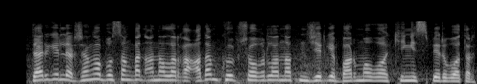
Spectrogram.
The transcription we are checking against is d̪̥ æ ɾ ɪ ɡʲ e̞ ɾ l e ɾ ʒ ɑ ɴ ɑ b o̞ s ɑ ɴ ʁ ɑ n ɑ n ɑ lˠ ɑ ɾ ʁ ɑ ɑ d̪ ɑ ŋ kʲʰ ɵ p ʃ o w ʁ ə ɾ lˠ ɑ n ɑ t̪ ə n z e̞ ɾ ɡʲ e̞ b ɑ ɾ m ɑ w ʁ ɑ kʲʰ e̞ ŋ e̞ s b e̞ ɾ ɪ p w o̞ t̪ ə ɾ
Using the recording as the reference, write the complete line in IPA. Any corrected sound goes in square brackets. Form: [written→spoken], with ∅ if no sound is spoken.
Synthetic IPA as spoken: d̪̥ æ ɾ ɪ ɡʲ e̞ ɾ l e ɾ ʒ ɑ ɴ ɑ b o̞ s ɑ ɴ ʁ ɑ n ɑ n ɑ lˠ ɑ ɾ ʁ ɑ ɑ d̪ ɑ [ŋ→m] kʲʰ ɵ p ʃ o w ʁ ə ɾ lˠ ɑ n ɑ t̪ ə n [z→ʒ] e̞ ɾ ɡʲ e̞ b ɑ ɾ m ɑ w ʁ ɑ kʲʰ e̞ ŋ e̞ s b e̞ ɾ ɪ p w o̞ t̪ ə ɾ

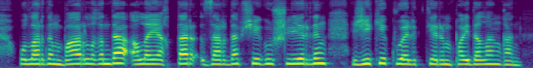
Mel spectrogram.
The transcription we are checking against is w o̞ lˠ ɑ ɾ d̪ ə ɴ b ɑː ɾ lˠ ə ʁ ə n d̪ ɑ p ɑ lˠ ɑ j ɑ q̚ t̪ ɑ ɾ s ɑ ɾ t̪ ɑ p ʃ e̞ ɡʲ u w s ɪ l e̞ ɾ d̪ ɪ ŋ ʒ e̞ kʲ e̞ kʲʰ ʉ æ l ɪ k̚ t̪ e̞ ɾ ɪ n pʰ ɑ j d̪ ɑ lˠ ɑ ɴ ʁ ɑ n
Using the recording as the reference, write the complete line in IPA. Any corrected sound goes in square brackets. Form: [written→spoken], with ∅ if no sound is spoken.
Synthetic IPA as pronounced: w o̞ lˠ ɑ ɾ d̪ ə ɴ b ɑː ɾ lˠ ə ʁ ə n d̪ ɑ [p→ʔ] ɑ lˠ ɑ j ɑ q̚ t̪ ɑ ɾ [s→z] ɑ ɾ [t̪→d̪] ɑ p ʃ e̞ ɡʲ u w [s→ʃ] ɪ l e̞ ɾ d̪ ɪ ŋ ʒ e̞ kʲ e̞ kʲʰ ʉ æ l ɪ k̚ t̪ e̞ ɾ ɪ n pʰ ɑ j d̪ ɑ lˠ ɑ ɴ ʁ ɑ n

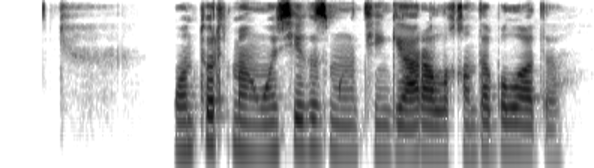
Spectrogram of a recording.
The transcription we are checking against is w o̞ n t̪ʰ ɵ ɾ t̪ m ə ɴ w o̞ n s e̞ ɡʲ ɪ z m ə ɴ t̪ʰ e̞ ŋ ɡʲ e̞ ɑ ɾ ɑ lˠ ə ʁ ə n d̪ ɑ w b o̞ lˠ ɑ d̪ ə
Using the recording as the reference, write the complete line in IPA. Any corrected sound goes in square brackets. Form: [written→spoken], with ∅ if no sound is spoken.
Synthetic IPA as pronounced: w o̞ n t̪ʰ ɵ ɾ t̪ m ə ɴ w o̞ n s e̞ ɡʲ ɪ z m ə ɴ t̪ʰ e̞ ŋ ɡʲ e̞ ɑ ɾ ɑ lˠ ə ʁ ə n d̪ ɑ [w→∅] b o̞ lˠ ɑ d̪ ə

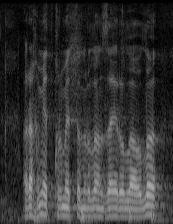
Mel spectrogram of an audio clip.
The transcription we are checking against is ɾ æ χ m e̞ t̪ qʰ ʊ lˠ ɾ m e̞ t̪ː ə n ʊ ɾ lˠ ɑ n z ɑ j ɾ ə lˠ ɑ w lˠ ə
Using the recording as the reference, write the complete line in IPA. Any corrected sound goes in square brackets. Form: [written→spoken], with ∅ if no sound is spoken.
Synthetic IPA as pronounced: ɾ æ χ m e̞ t̪ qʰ ʊ [lˠ→∅] ɾ m e̞ t̪ː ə n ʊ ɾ lˠ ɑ n z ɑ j ɾ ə lˠ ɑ w lˠ ə

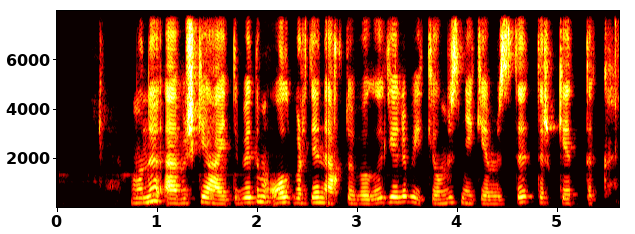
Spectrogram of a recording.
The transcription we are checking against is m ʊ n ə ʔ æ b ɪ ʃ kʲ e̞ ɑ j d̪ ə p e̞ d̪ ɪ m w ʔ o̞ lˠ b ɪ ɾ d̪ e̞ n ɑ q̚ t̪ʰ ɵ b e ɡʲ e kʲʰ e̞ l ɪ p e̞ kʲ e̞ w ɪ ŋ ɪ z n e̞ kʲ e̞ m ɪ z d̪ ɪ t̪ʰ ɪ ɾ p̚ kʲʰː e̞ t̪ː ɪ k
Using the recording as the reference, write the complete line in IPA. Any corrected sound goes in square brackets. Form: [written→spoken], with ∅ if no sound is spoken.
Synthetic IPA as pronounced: m ʊ n ə ʔ æ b ɪ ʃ kʲ e̞ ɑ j [d̪→t̪] ə p e̞ d̪ ɪ m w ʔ o̞ lˠ b ɪ ɾ d̪ e̞ n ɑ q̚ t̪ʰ ɵ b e ɡʲ e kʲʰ e̞ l ɪ p e̞ kʲ e̞ w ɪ [ŋ→m] ɪ z n e̞ kʲ e̞ m ɪ z d̪ ɪ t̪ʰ ɪ ɾ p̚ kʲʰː e̞ t̪ː ɪ k

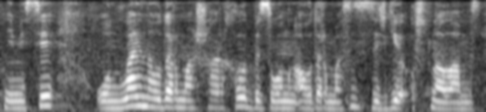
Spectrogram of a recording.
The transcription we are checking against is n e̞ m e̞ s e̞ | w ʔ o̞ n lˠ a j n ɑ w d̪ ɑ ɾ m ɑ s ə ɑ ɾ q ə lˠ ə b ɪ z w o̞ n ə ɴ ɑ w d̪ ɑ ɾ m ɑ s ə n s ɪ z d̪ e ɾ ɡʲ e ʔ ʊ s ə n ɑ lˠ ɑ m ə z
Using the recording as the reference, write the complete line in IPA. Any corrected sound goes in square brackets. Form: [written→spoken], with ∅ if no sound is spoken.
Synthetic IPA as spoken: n e̞ m e̞ s e̞ | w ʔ o̞ n lˠ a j n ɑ w d̪ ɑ ɾ m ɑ [s→ʃ] ə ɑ ɾ q ə lˠ ə b ɪ z w o̞ n ə ɴ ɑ w d̪ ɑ ɾ m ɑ s ə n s ɪ z d̪ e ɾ ɡʲ e ʔ ʊ s ə n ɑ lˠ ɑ m ə z

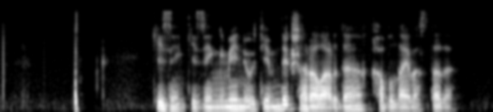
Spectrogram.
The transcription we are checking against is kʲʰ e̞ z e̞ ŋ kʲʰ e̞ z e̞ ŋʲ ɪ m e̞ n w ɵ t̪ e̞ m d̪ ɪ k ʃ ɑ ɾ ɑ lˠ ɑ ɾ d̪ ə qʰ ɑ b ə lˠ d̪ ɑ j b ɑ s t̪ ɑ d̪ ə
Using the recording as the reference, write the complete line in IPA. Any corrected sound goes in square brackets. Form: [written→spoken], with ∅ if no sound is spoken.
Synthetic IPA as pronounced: kʲʰ e̞ z e̞ ŋ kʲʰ e̞ z e̞ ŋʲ ɪ m e̞ n w ɵ t̪ e̞ m d̪ ɪ k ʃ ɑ ɾ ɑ lˠ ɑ ɾ d̪ ə qʰ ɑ b ə lˠ d̪ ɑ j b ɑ s t̪ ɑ d̪ ə

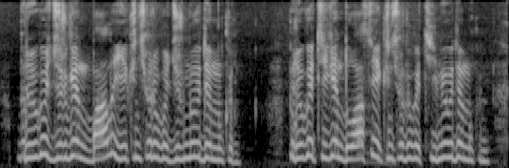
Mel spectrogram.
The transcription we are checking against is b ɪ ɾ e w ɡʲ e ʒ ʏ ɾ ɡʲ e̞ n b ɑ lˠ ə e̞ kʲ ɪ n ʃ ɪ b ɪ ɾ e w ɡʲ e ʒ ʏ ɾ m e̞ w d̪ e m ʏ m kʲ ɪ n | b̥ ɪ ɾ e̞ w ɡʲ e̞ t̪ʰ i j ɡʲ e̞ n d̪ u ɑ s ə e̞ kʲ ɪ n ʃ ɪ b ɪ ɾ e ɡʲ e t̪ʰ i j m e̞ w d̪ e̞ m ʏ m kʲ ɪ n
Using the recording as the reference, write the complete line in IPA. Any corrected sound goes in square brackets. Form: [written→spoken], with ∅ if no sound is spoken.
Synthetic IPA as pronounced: b ɪ ɾ e w ɡʲ e ʒ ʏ ɾ ɡʲ e̞ n b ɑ lˠ ə e̞ kʲ ɪ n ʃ ɪ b ɪ ɾ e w ɡʲ e ʒ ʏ ɾ m e̞ w d̪ e m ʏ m kʲ ɪ n | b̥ ɪ ɾ e̞ w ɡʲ e̞ t̪ʰ i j ɡʲ e̞ n d̪ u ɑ s ə e̞ kʲ ɪ n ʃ ɪ b ɪ ɾ e ɡʲ e t̪ʰ i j m e̞ w d̪ e̞ m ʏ m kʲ ɪ n

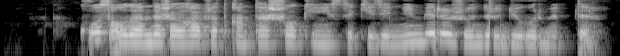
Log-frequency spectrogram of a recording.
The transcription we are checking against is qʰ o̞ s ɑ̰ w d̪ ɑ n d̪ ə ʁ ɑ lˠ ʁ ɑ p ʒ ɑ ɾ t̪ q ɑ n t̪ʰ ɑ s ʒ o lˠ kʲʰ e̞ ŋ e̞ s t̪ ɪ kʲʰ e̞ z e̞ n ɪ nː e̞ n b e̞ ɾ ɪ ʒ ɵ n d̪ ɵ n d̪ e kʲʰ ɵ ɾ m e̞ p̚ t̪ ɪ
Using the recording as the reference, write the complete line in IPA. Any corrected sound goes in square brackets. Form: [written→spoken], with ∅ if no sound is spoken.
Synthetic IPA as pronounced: qʰ o̞ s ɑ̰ w d̪ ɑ n d̪ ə [ʁ→ʒ] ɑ lˠ ʁ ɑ p ʒ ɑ [ɾ→∅] t̪ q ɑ n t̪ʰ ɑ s ʒ o lˠ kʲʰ e̞ ŋ e̞ s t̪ ɪ kʲʰ e̞ z e̞ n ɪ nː e̞ n b e̞ ɾ ɪ ʒ ɵ n d̪ ɵ n d̪ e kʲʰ ɵ ɾ m e̞ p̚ t̪ ɪ

